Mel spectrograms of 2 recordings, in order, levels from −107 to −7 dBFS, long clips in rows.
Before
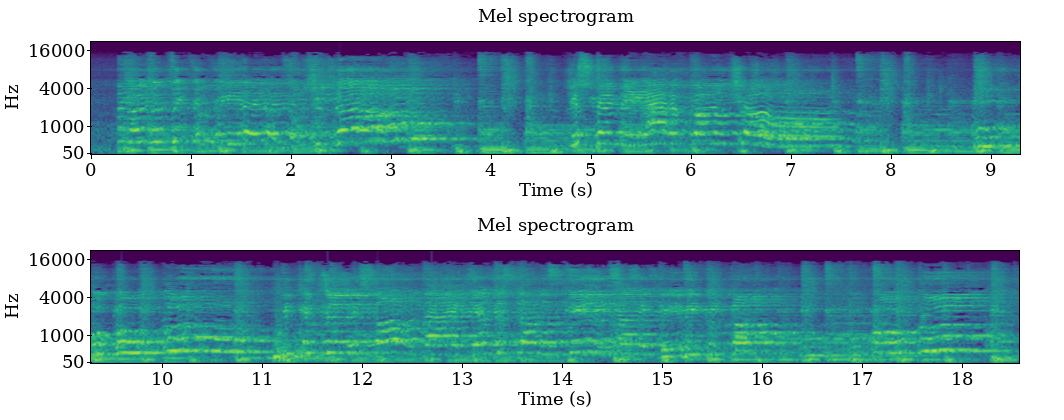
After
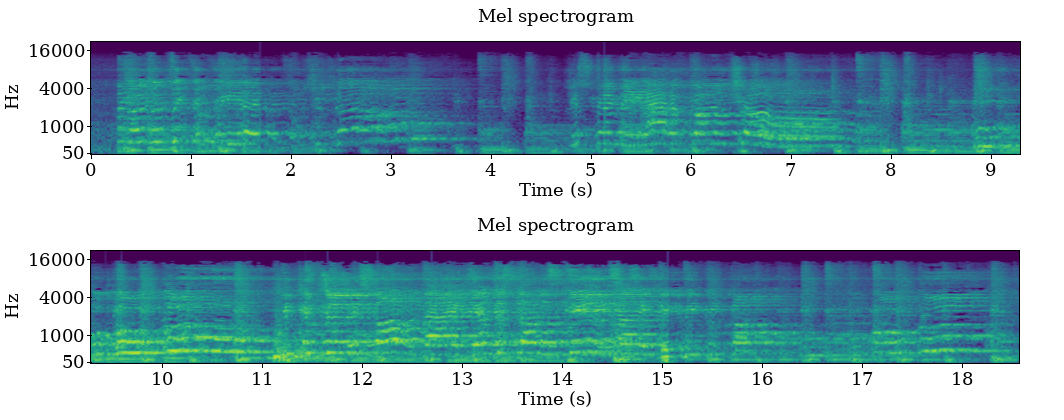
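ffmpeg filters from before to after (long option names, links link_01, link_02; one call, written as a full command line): ffmpeg -i in.wav -af "asetnsamples=nb_out_samples=441:pad=0,asendcmd='1.69 volume volume -13.5dB;5.13 volume volume -4.5dB;9.44 volume volume 3dB;15.06 volume volume -5dB',volume=-2.5dB" out.wav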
